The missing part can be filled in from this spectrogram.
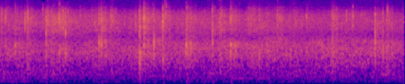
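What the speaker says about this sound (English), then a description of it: "Give a big round of applause for one more time." A university grand launch audience gives a round of applause, heard as faint, scattered claps that carry on steadily for a few seconds without any talk.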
